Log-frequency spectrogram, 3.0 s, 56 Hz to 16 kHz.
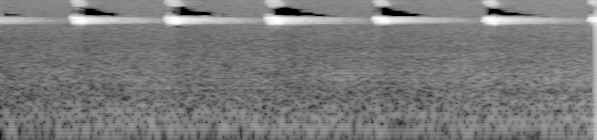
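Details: Nest of black redstart chicks in Portugal, May 2020; six bright, very high calls at an even pace of about one every half second, with a faint steady hiss between them.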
